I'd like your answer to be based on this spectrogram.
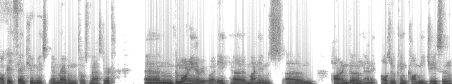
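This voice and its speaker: A man with a Chinese accent speaks at medium pitch and moderate pace in a dark, mellow tone, monotone and flat, with very even loudness over a quiet background. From China (Henan). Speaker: club member, student. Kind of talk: prepared speech. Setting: video call. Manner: halting, many fillers.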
